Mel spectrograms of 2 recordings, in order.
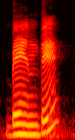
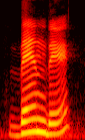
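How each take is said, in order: No difference in how they are said.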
